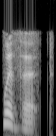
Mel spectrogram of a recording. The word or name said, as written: with-it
